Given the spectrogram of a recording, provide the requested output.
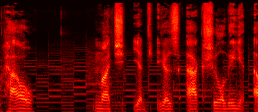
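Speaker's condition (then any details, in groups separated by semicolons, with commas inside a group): Multiple sclerosis; severe shaking earlier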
